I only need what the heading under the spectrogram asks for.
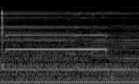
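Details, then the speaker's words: AIMS Power 1250 W inverter charger on 5 A limited supply, heat gun on a chip to recreate failure: single steady high beep about a second over quiet hum, normal charge-mode tone before it later faults. "Okay, so it's in charge mode. So that's all normal."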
